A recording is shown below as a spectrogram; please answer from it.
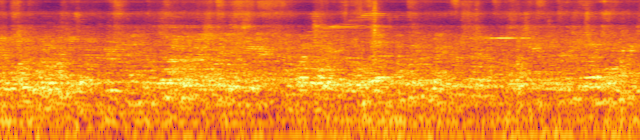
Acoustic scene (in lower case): subway station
